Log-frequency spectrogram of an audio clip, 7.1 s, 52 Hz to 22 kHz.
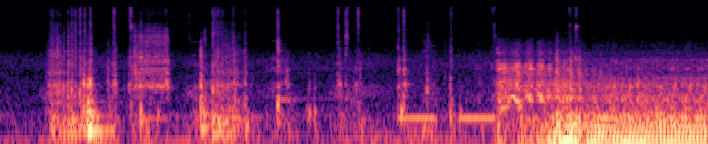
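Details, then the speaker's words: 2007 Toyota RAV4 with keyless entry and start fault, after repair: clicks, short crank, engine fires at once and settles to a steady even idle; starts normally, key-not-detected warning gone. "Running. No longer the key not detected."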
